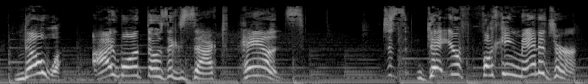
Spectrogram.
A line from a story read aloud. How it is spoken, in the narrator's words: she screams at me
